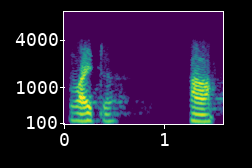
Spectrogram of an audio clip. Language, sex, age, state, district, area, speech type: Sindhi, male, 18-30, Rajasthan, Ajmer, urban, conversation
